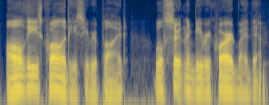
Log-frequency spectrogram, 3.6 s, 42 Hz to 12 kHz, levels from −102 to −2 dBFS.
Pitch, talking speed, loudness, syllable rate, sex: 90 Hz, 185 wpm, -18 LUFS, 6.2 syllables/s, male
